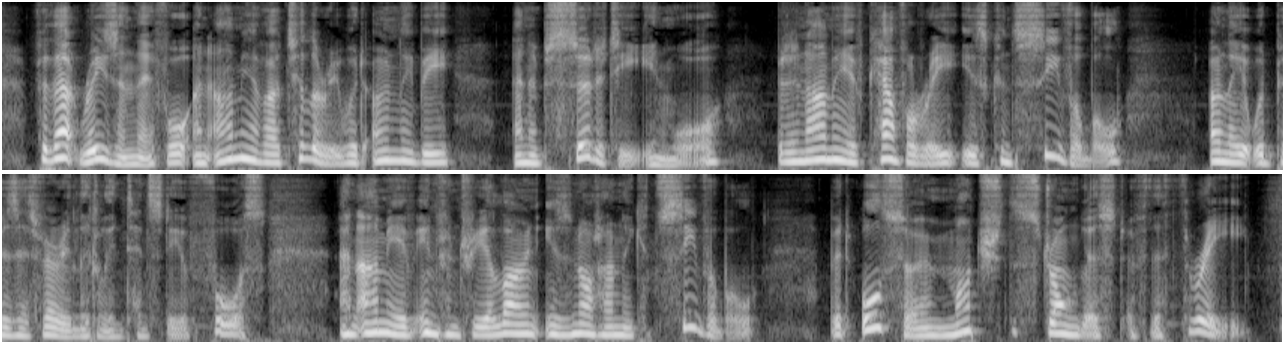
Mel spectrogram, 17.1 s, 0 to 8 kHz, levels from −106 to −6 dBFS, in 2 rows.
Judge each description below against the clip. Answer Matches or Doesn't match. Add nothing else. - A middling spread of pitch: Matches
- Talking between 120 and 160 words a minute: Doesn't match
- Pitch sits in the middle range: Matches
